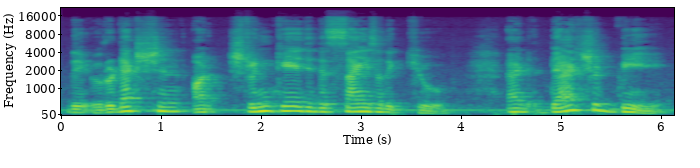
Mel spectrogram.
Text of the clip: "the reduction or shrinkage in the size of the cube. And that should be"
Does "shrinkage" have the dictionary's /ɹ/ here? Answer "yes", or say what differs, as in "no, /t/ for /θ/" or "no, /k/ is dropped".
yes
